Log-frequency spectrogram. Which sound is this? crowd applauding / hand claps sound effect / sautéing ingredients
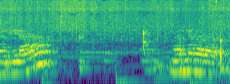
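sautéing ingredients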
